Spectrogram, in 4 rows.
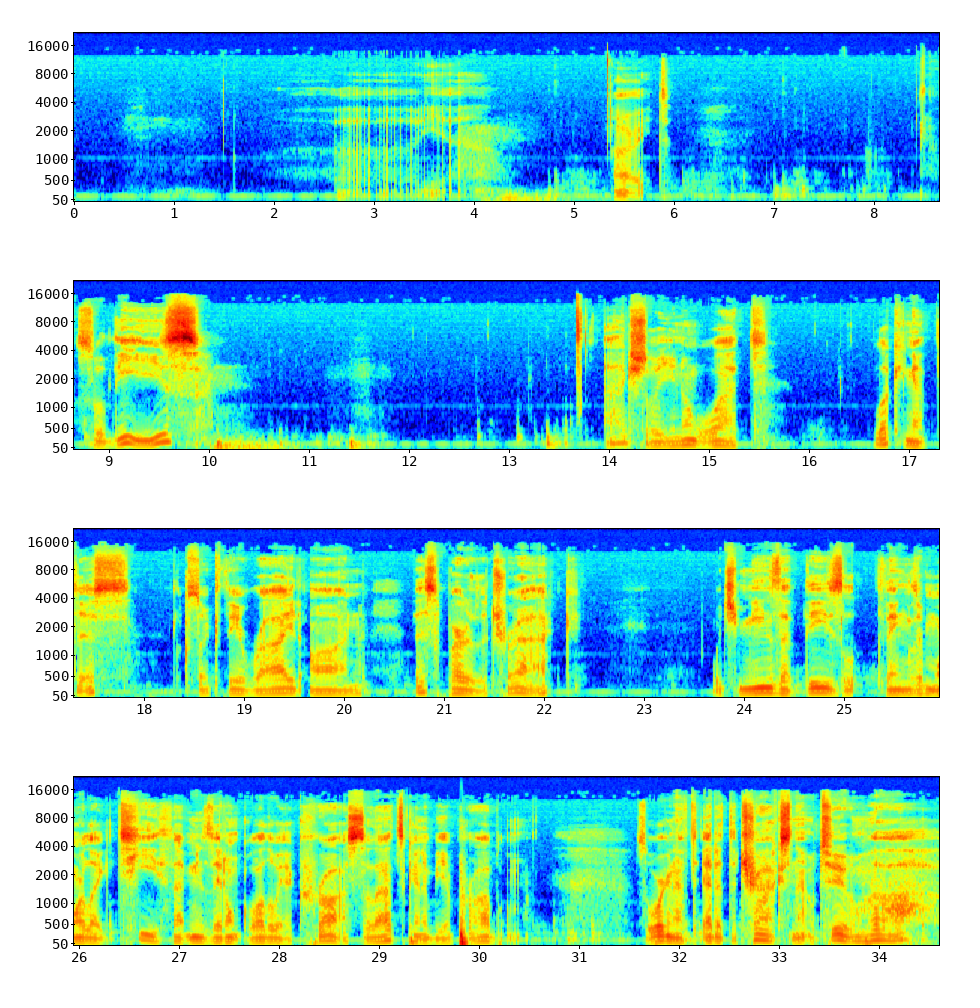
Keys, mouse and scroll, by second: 7.5 middle click, 8.3-9.3 middle drag, 9.9 middle click, 10.2 KP_3, 10.8 KP_1, 11.5 KP_3, 12.9-15.7 middle drag, 15.7-16.6 scroll up 1, 22.4 middle click, 23.3 middle click, 26.4-28.0 middle drag, 29.4 KP_3, 30.9-32.9 middle drag, 32.9-33.9 right drag, 33.3-34.6 drag.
